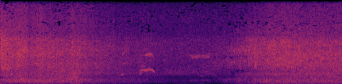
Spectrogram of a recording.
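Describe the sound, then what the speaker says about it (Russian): Sea waves surging and breaking on a beach, loud rushing surf that fades into a quieter lull in the middle before another wave crashes in near the microphone. "Ой, какая волна!"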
